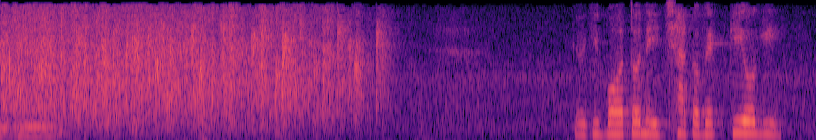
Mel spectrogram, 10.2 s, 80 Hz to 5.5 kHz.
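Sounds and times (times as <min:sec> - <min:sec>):
crowd applauding: 0:00.0 - 0:05.0
speech: 0:07.2 - 0:09.8.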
